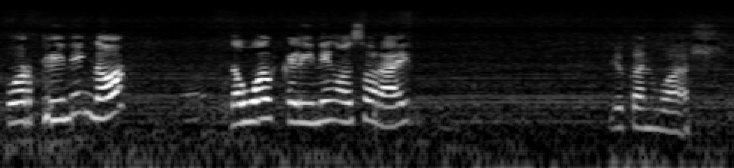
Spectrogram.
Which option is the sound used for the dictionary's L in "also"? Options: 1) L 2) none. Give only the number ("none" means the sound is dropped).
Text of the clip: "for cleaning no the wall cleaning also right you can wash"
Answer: 1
